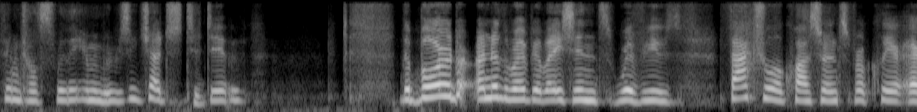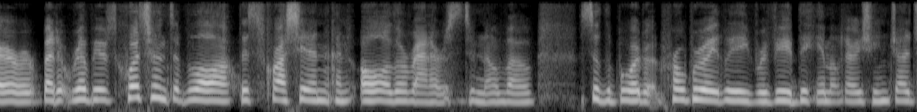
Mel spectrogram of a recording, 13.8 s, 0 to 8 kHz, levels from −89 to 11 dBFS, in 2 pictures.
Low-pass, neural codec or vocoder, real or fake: 7.2 kHz; codec, 16 kHz in and 24 kHz out, 0.4 kbps, LongCat-Audio-Codec, four codebook decoder; fake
